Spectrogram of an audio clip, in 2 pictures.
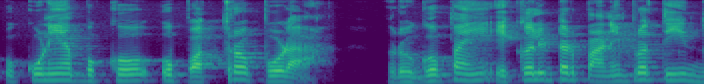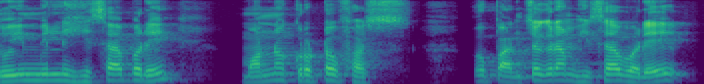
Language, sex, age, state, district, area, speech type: Odia, male, 30-45, Odisha, Ganjam, urban, spontaneous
